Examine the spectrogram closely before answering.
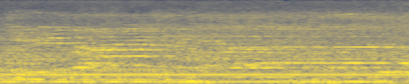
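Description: Quiet background music with sustained notes.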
